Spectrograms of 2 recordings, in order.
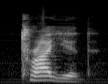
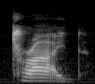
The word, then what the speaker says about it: tried: Para todo verbo regular que termina con el sonido de vocal, la terminación ed se pronuncia d, nada más. No se pronuncia id. En otras palabras, no es tried, sino tried.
